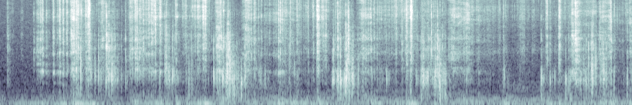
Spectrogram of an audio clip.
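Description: A small knife carves crumbly shavings from a solid, dry, powdery orange-white soap bar held in the hand. A steady run of dry, crackling scrapes with bright, hissy edges and a faint low rumble underneath. The strokes blur together with no gaps.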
